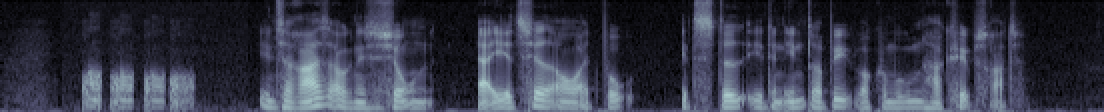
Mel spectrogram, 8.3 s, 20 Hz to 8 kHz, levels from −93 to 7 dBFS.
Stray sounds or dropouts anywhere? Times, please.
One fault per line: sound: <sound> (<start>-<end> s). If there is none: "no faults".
sound: laugh (0.6-1.5 s)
